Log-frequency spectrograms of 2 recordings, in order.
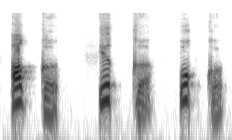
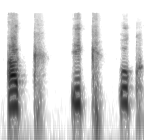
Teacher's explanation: এটা মানে একটু বাইরের দিক থেকে। কফটা যেমন ভিতরের দিক থেকে পুরো জীবের গোড়া থেকে আসছে, আর কাফটা একটু বাইরে হয়।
